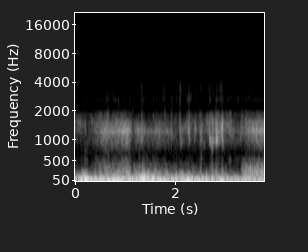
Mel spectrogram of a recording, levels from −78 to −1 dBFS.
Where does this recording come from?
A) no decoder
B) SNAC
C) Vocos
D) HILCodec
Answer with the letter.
C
